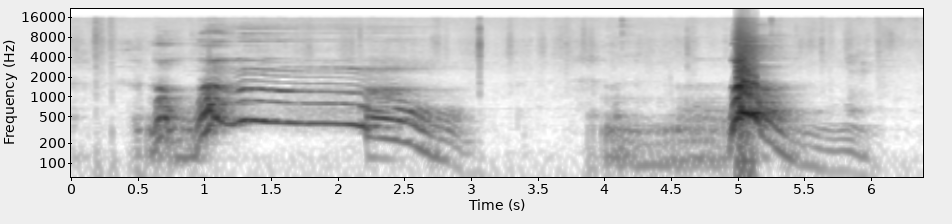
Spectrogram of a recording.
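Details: A dachshund, described by its owner as aggressive at times, gives a drawn-out, howling bark, then one sharp, loud bark.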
